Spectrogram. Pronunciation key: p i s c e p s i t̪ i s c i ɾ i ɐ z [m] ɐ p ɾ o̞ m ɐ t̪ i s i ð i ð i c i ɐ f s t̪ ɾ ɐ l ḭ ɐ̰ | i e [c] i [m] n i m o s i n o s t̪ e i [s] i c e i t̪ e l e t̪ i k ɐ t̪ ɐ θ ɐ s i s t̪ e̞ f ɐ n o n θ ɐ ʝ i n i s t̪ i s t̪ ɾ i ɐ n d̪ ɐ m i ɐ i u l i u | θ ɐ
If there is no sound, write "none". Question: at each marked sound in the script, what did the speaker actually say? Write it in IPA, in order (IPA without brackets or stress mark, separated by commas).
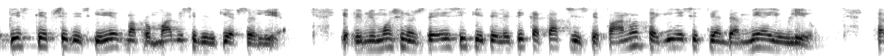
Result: m, p, m, s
